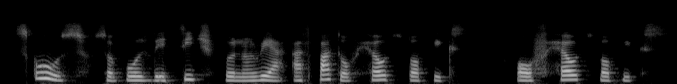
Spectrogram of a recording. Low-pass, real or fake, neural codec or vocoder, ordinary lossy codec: none; fake; codec, 16 kHz, about 1 kbps, DyCAST, with the encoder's durations; none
